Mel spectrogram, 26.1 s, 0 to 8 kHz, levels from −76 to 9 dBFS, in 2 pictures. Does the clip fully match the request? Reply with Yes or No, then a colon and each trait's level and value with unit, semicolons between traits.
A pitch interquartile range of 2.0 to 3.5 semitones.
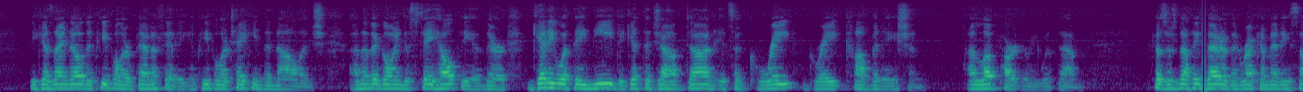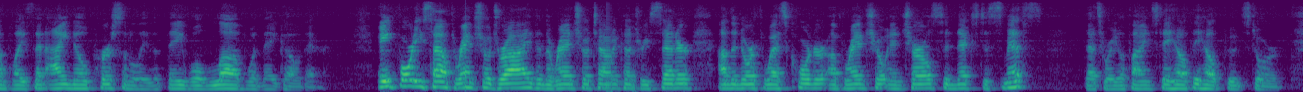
Yes: narrow, 2.6 semitones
